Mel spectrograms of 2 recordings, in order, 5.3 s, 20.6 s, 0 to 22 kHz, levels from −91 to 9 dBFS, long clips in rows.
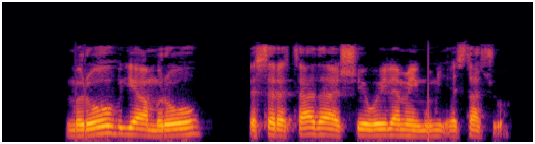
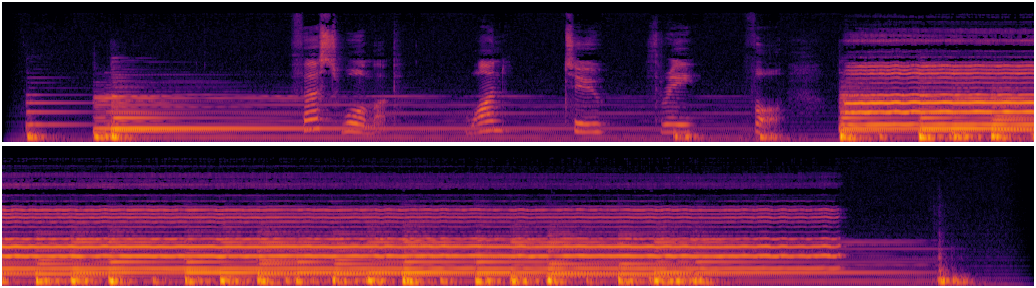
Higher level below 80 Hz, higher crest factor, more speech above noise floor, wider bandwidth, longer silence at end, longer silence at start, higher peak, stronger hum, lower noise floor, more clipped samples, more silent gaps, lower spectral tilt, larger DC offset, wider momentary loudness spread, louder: second, -54 dBFS vs -38 dBFS; second, 12 dB vs 18 dB; first, over 77 dB vs 26 dB; second, 7.6 kHz vs 12 kHz; second, 0.3 s vs 0.6 s; first, 0.65 s vs 0.25 s; about the same, -2 dBFS vs -2 dBFS; second, none vs 50 Hz at -45 dBFS; first, under -90 dBFS vs -57 dBFS; neither; neither; second, -5 dB/octave vs -6.5 dB/octave; neither; second, 11 LU vs 17 LU; first, -13 LUFS vs -19 LUFS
